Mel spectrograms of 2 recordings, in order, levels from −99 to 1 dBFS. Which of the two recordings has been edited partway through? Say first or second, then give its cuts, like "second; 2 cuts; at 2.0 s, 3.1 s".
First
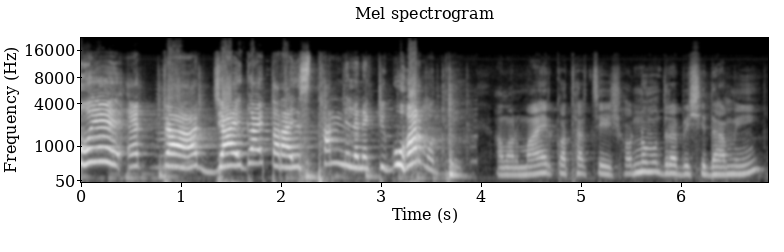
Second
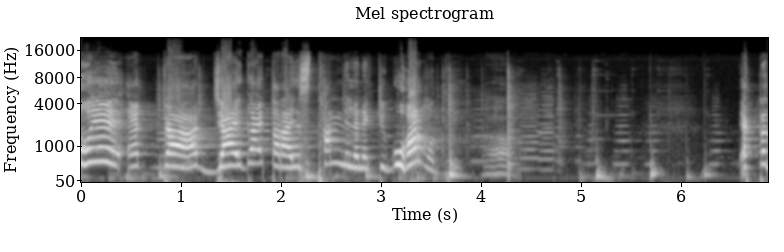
first; 1 cut; at 4.0 s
